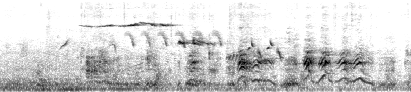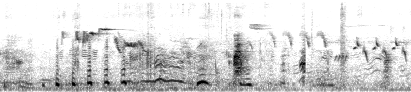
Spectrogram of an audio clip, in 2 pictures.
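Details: Chihuahuas from a home kennel on an evening walk give high, short yapping barks and whiny yelps in scattered bursts, loudest near the middle and toward the end, with small birds chirping and twittering throughout.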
